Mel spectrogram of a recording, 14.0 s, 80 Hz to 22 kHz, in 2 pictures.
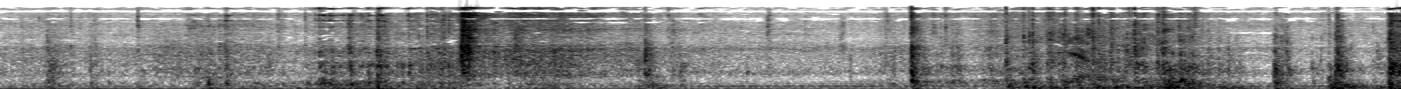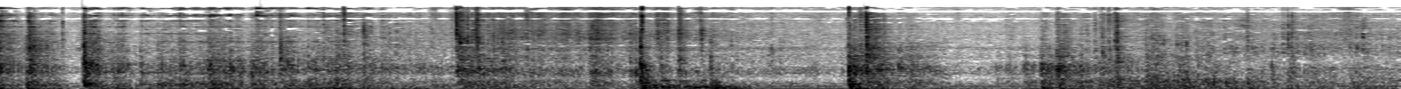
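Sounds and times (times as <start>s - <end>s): diesel engine idling: 0.0s - 14.0s
plastic carts banging: 4.5s - 14.0s.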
